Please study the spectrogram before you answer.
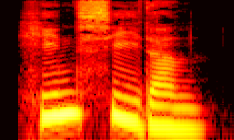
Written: hinsidan

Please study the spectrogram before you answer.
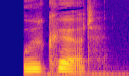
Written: udkørt

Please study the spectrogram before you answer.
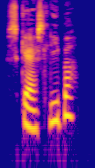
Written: skærslipper

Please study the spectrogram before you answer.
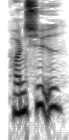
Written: håndsyet

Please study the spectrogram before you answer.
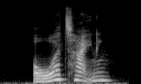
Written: overtegning

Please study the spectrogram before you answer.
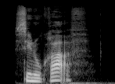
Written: scenograf

